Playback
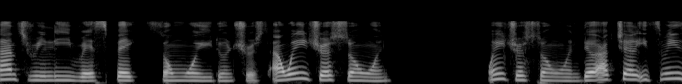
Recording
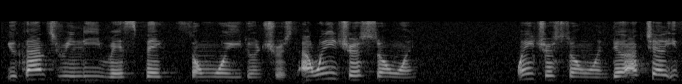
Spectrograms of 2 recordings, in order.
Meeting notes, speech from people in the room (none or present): none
